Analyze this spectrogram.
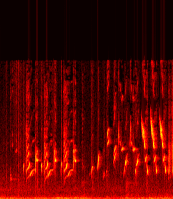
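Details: European goldfinch (Tunisian type), a male being urged to call his female, sings a fast, tinkling run of bright twittering notes and liquid trills, high-pitched and varied, with a faint low hum beneath.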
